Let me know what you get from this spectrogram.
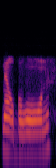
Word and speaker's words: Melbourne: I know you're from Melbourne, and I know that you're not supposed to pronounce the R, right? Melbourne? – Melbourne. Yeah, Melbourne.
